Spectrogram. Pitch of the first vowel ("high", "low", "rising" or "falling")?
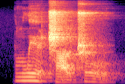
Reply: falling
